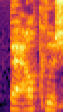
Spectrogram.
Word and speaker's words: Balkus: It's a Hungarian pronunciation thing. It's hard for me as an American to get used to saying the S like a sh sound.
